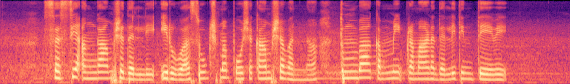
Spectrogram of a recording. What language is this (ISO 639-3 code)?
kan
